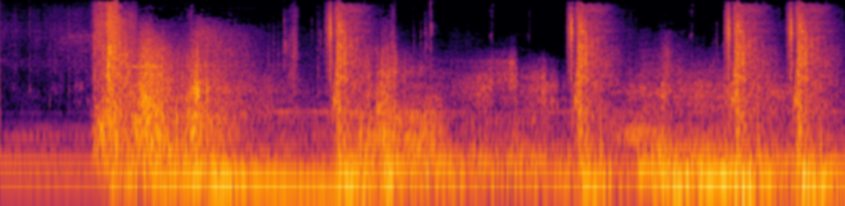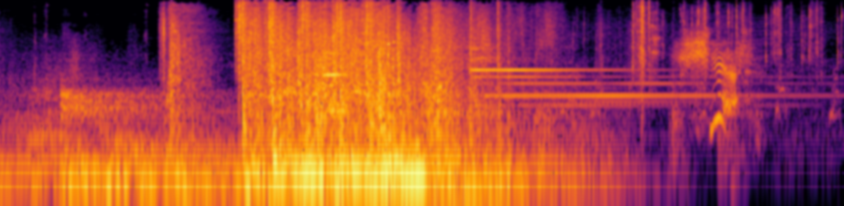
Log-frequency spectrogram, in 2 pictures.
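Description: Gunshots crack loudly in rapid bursts.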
